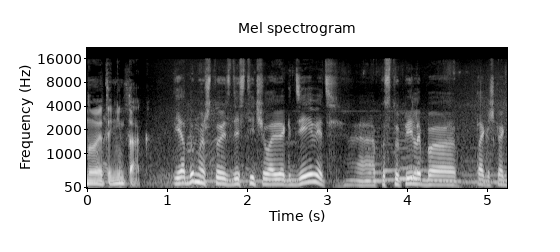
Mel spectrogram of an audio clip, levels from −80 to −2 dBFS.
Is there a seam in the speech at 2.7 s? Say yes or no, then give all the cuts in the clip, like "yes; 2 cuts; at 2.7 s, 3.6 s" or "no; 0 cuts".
no; 1 cut; at 1.1 s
